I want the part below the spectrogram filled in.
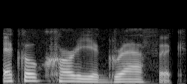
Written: echocardiographic

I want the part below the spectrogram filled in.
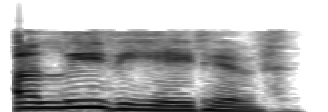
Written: alleviative

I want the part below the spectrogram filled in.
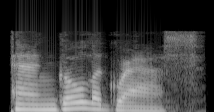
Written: pangola grass

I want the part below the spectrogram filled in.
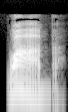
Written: wab

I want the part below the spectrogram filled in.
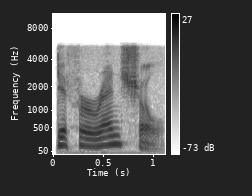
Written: differential

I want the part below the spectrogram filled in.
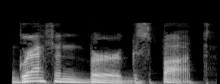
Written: grafenberg spot

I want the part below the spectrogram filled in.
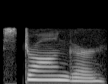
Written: stronger

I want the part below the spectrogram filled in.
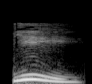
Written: yi

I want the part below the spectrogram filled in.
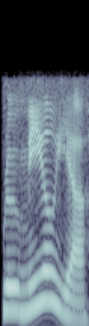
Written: Rumelia

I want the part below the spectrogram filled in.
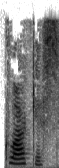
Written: clerkess

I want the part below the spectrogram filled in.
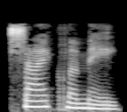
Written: cyclamate

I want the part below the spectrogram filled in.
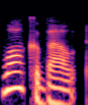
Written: walkabout

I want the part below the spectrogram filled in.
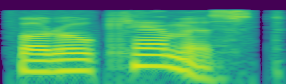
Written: photochemist

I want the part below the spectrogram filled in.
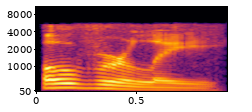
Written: overly

